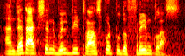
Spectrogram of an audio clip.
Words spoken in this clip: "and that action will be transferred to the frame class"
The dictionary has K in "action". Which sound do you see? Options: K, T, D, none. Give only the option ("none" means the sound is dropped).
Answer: K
